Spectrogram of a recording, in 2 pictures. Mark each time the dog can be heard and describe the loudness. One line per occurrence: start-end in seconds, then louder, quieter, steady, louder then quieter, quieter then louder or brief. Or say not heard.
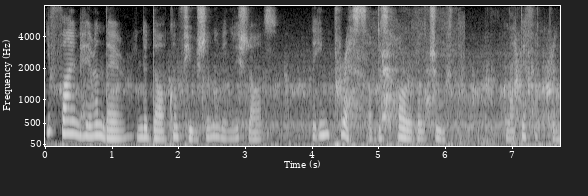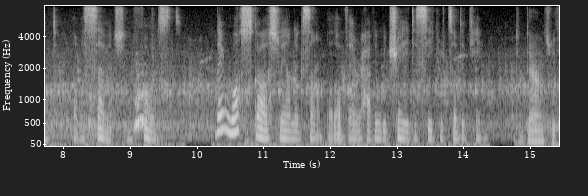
4.6-9.4 quieter then louder.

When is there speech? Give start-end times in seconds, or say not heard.
0.0-6.2, 6.9-15.3.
